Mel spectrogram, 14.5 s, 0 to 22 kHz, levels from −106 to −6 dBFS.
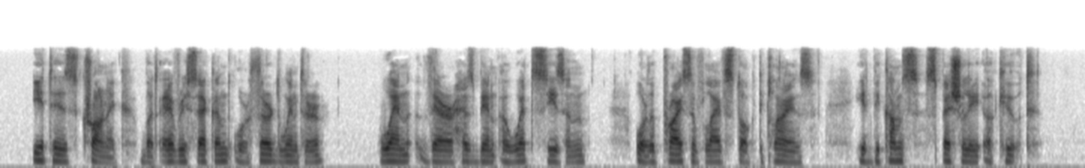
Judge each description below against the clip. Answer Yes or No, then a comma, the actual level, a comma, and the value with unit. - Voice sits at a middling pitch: No, low, 115 Hz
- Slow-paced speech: Yes, slow, 110 wpm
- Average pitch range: No, narrow, 1.7 semitones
